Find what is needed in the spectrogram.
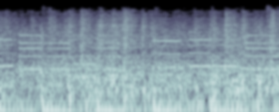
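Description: Children's background music with short plucked melody notes, over a steady rhythmic chugging sound effect of a cartoon train.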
